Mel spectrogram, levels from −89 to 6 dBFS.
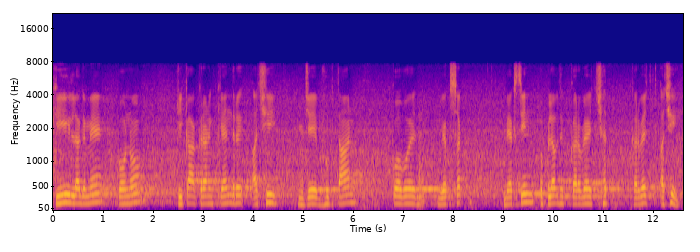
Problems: constant background noise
